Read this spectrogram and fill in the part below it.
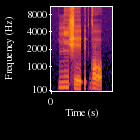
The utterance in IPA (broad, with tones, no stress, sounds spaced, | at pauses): ŋ ĩ˦ ʃ e˨ ʔ ɪ˦ ʔ ɡ ɔ̰˦˨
